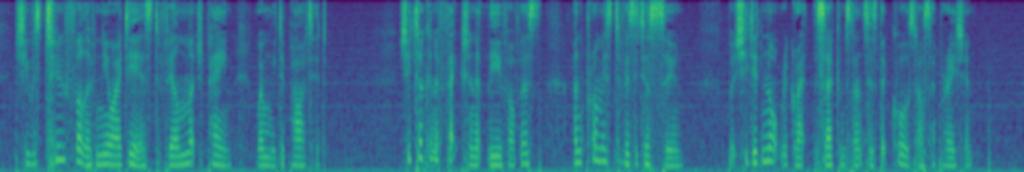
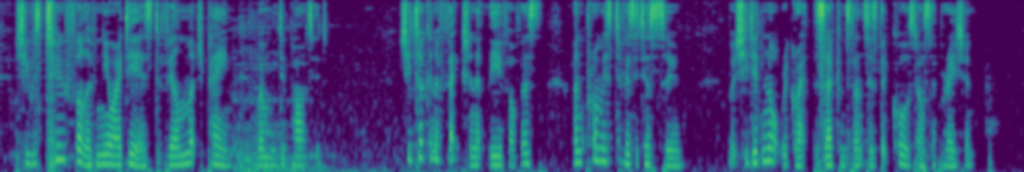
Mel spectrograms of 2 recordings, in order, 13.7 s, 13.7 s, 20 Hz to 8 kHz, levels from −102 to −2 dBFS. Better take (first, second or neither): first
